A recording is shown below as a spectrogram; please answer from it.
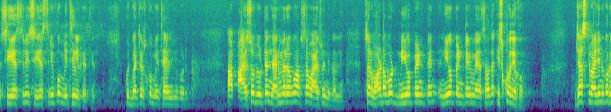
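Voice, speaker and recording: Middle-aged guy lecturing a chem class, fairly high voice, keeps asking if students get it. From India. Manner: quizzing the class with repeated checks. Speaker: chemistry teacher. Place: coaching classroom.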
